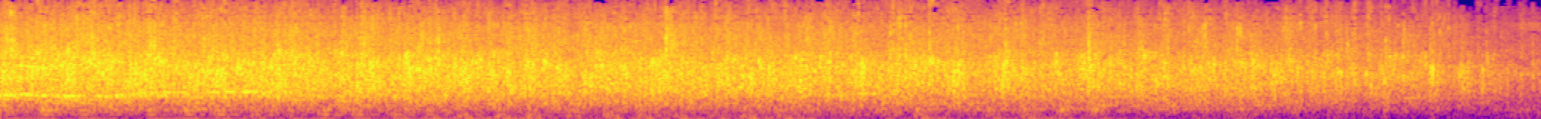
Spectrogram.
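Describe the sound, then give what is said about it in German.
Sustained applause from an audience after an auxiliary bishop's talk, a dense wash of many hands clapping at steady volume that gradually tapers off toward the end, with no talking over it. “Da gibt's extra Applaus.”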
